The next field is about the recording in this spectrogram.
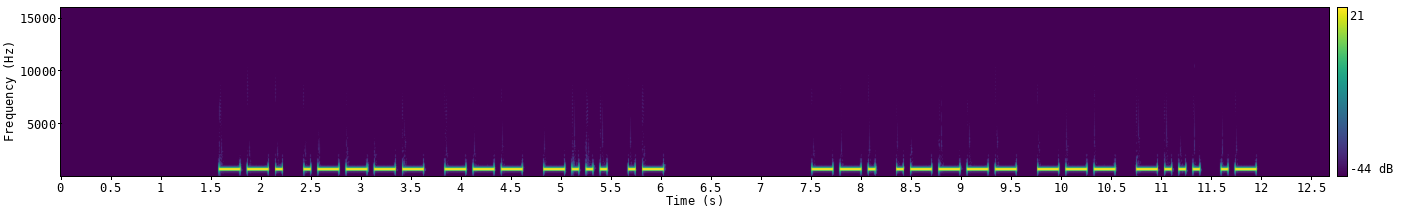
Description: Morse code, heard as a keyed tone, about 17 wpm, 700 Hz. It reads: G1OBA G1OBA
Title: DXCC-100 Call Signs - 5 Characters - Repeated 3x - 17wpm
